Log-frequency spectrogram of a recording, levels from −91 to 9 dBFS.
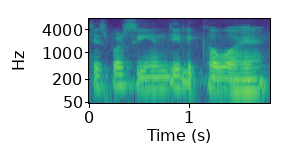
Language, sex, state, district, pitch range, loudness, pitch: Hindi, male, Uttar Pradesh, Shamli, 100-125 Hz, -19 LUFS, 110 Hz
